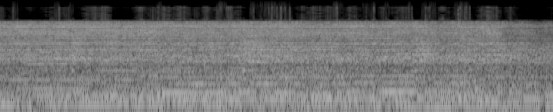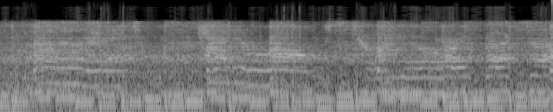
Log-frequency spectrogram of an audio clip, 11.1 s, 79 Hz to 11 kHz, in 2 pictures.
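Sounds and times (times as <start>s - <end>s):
car low rumble: 0.0s - 11.0s
rock music on car radio: 0.0s - 11.0s.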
